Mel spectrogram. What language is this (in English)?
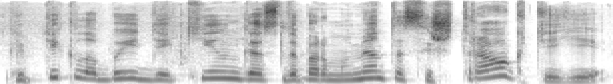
Lithuanian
